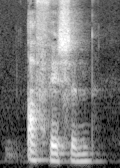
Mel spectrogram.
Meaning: 1. to cover an entire stretch of water in one's fishing (takes bodies of water as the direct object) 2. to search thoroughly, especially in water (takes bodies of water as the direct object)
- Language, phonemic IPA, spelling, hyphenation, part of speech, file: Dutch, /ˈɑˌfɪ.sə(n)/, afvissen, af‧vis‧sen, verb, Nl-afvissen.ogg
